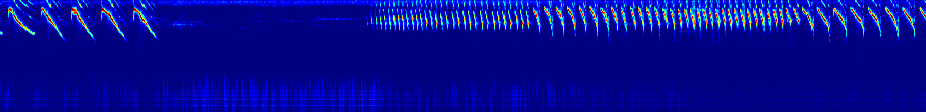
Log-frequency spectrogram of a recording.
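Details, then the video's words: Stimulating canary song opening with five steep falling whistles, a short gap, then a dense buzzy roll that breaks into a long fast series of repeated downward sweeps, slowing toward the end. Faint low hum underneath. "Muito estimulante Estimular som"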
